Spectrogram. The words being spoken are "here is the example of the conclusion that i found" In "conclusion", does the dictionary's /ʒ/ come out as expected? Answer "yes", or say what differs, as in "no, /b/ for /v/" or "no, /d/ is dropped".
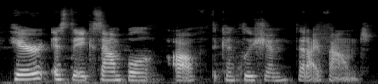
yes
